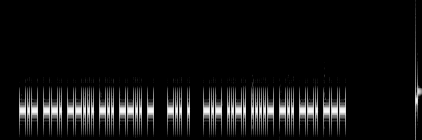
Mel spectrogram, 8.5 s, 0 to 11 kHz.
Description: Morse code, heard as a keyed tone, about 30 wpm, 700 Hz. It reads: KG7DZT DE KF4DGO
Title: USA Callsign DE Callsign - 6 Characters - 30wpm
